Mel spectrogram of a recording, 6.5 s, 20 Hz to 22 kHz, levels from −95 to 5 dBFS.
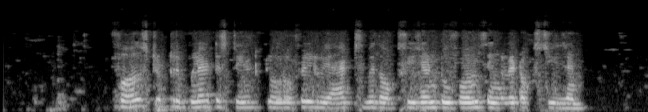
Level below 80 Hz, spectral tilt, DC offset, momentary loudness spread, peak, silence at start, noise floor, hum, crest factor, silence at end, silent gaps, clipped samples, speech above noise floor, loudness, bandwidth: -54 dBFS; -6.5 dB/octave; under 0.1%; 8 LU; -6 dBFS; 0.5 s; -63 dBFS; none; 16 dB; 0.65 s; none; under 0.1%; 44 dB; -20 LUFS; 7.4 kHz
